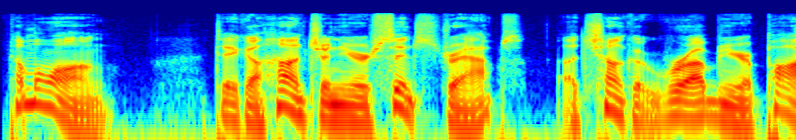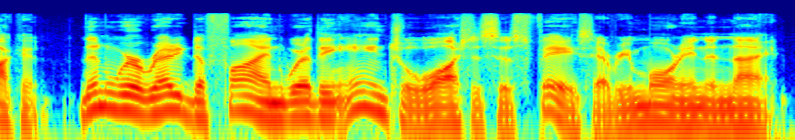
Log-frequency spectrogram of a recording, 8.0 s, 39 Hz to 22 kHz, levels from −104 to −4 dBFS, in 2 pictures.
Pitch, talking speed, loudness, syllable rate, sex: 105 Hz, 235 wpm, -19 LUFS, 5.8 syllables/s, male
